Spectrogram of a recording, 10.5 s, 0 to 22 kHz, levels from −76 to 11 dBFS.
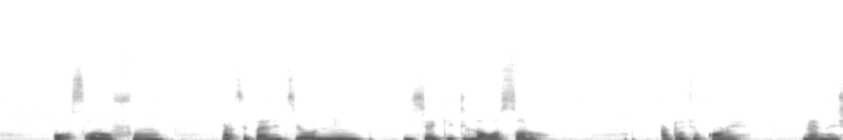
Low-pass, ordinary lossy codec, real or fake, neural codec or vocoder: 19.8 kHz; none; fake; codec, 44.1 kHz, 7.8 kbps, DAC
